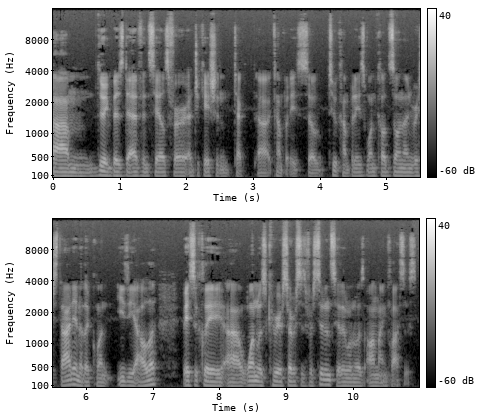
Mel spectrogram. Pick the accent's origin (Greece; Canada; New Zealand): Canada; Vancouver, British Columbia; also born or lived in Russia / United States / Rio de Janeiro, Brazil; I grew up here in Vancouver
